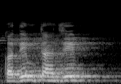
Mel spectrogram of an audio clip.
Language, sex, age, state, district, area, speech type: Urdu, male, 45-60, Bihar, Gaya, urban, spontaneous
